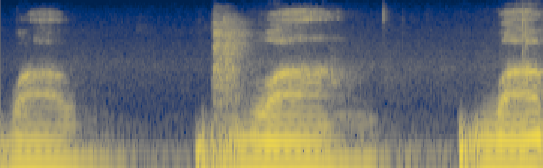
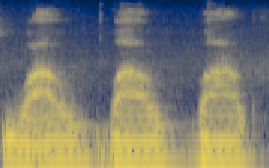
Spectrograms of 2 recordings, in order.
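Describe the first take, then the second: First: The words come about one per second. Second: The words come about two per second.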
